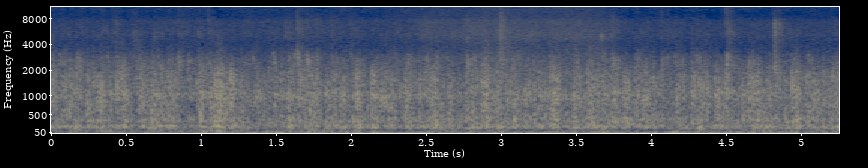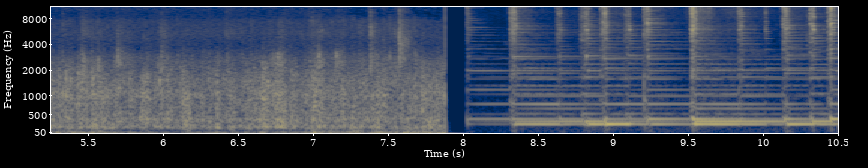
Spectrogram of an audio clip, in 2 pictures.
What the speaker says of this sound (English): It is pouring outside, but it's pretty relaxing just laying here on the bed and listening to the rain.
